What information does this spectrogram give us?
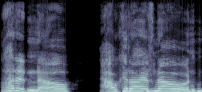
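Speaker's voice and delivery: put-on shrill yell at a very high pitch. Describing a moment from Tremors 2, the speaker retells a character's yell. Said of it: "a character just yells".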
